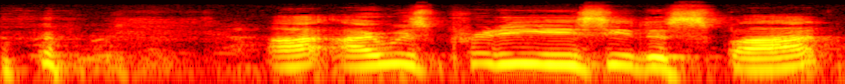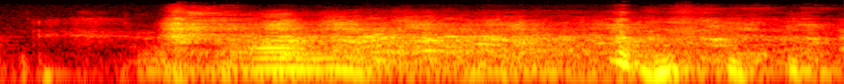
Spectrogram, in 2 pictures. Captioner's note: laughing; all laughing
